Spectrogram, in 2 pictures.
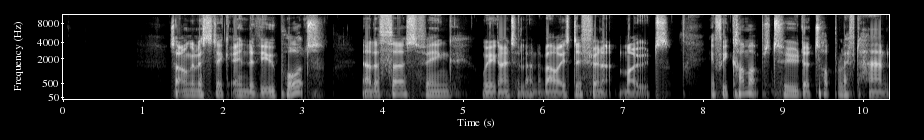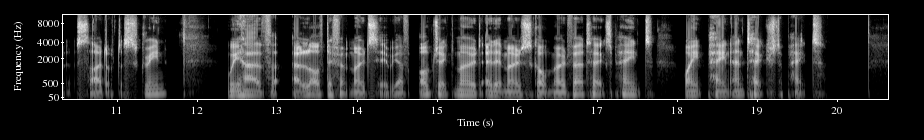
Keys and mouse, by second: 0.0 click, 11.0-20.6 drag.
